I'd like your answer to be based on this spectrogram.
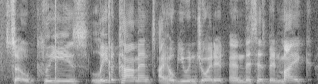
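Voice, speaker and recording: A man hosting a video channel, talking casually to his viewers in a rambling, halting way as he thinks aloud. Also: on the high side, a little hiss or hum. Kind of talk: casual outro addressed to viewers.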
